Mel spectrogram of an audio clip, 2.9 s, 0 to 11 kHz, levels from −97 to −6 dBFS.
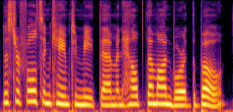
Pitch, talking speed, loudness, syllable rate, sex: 235 Hz, 265 wpm, -14 LUFS, 5.3 syllables/s, female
